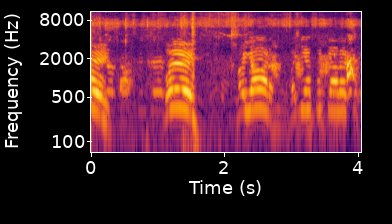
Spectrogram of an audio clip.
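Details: Village dog on 6 May giving a run of harmonic, arching barks and yelps, several quick ones close together, with a voice speaking nearby.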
